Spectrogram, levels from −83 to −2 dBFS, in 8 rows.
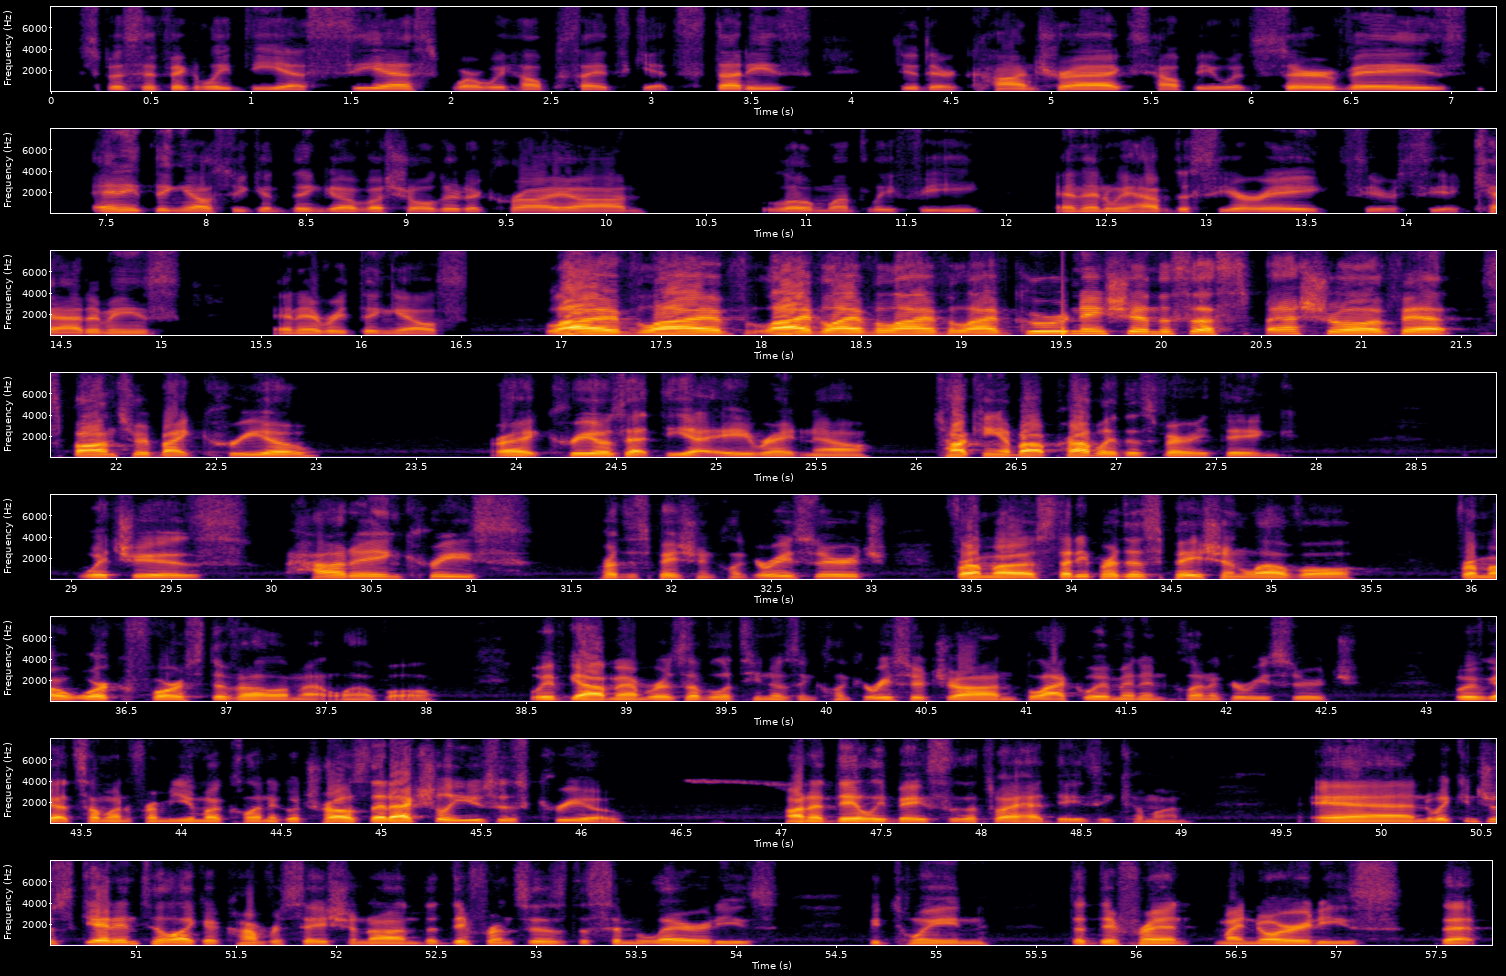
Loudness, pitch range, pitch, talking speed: -21 LUFS, 105-135 Hz, 115 Hz, 145 wpm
